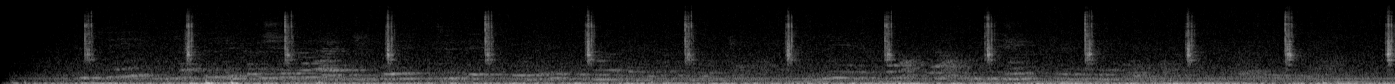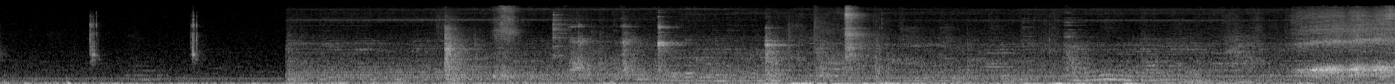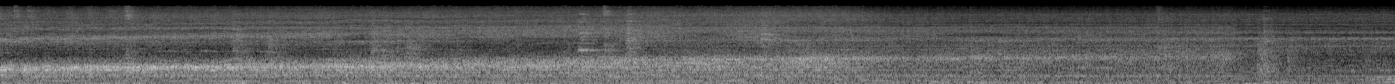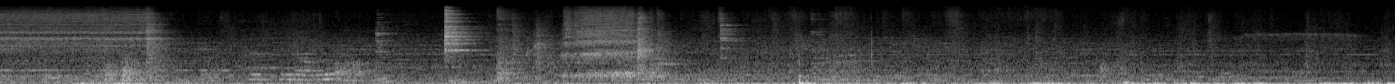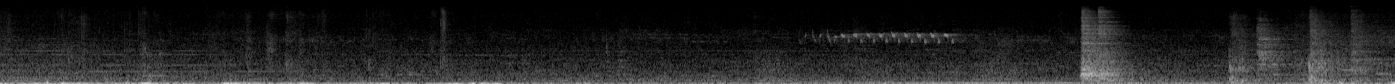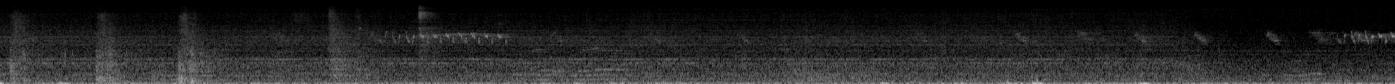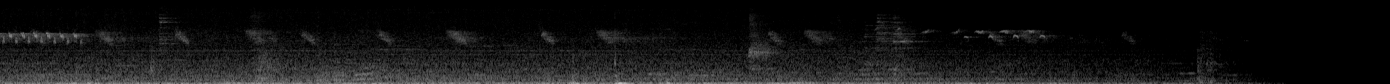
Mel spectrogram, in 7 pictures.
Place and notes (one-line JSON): {"title": "Quai de Bourne, Pont-en-Royans, Frankrijk - Breakfast on Clock", "date": "2013-07-05 08:19:00", "description": "Preparing breakfast on clock in Hotel de leau. Bonne Appetit. (Recorded with ZOOM 4HN)", "latitude": "45.06", "longitude": "5.34", "altitude": "201", "timezone": "Europe/Paris"}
